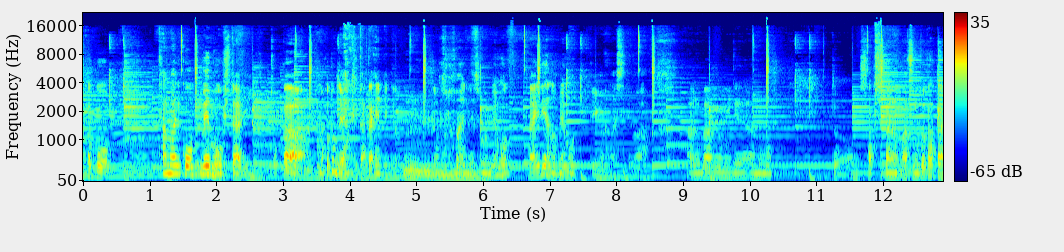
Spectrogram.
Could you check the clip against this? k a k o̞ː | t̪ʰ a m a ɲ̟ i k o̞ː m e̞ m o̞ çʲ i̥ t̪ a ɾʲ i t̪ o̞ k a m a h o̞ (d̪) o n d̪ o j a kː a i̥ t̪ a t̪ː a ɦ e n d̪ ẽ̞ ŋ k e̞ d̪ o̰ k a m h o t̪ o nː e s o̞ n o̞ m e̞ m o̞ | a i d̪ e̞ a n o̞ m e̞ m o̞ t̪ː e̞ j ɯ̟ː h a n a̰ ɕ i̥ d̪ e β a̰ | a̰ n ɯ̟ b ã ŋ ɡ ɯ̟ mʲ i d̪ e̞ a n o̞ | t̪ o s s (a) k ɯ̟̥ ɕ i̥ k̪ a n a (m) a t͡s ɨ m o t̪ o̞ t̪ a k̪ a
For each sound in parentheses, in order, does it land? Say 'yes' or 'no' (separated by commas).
no, yes, yes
